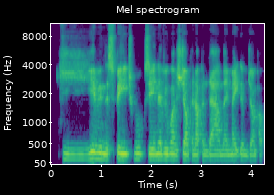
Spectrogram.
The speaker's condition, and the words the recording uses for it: Stuttering. So similar to us, we run a stuttering pattern of behavior sometimes, rather than I stutter all the time.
